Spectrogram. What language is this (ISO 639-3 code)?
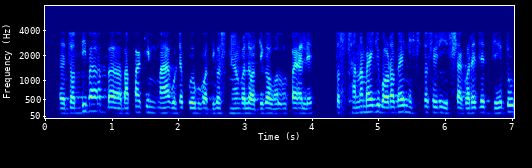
ori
